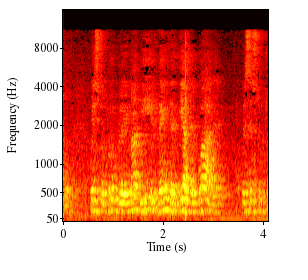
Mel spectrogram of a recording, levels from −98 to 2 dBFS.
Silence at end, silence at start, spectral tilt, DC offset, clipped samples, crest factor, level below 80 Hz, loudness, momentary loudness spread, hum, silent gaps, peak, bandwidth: 0 s; 0 s; -5.5 dB/octave; under 0.1%; under 0.1%; 22 dB; -48 dBFS; -23 LUFS; 12 LU; none; none; -2 dBFS; 11.5 kHz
